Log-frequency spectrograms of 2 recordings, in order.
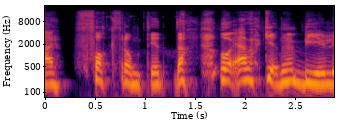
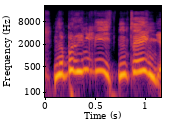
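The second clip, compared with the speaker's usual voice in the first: coaxing; 11 semitones higher than usual. Retold or imitated. Coaxing the Trondheim guy.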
